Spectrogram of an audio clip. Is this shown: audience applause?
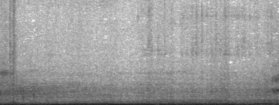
no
